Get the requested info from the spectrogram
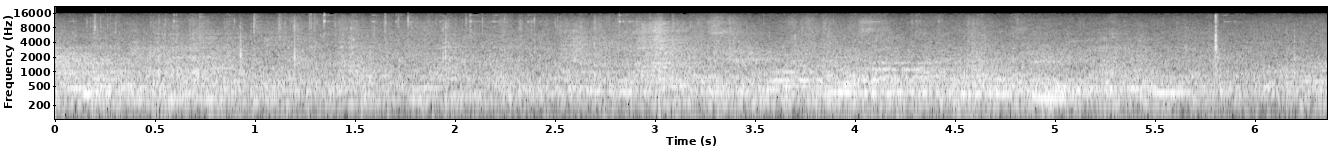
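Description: A horse's hoofbeats at a trot on sand arena footing, with indistinct voices in the background.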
